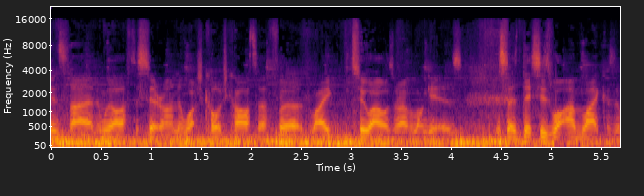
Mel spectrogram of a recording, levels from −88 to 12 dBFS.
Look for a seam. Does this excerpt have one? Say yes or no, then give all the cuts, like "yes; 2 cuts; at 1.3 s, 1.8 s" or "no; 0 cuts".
no; 0 cuts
